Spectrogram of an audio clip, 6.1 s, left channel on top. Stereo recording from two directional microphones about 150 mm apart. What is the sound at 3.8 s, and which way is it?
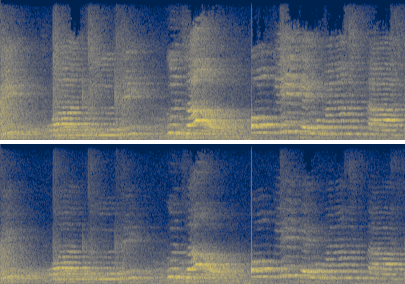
Child singing, centre (ahead or behind).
